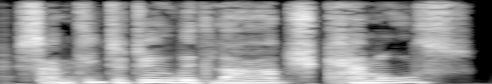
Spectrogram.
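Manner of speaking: put-on an old lady patiently humouring the police; elderly lady.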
